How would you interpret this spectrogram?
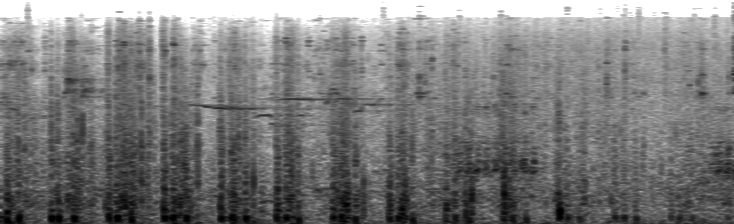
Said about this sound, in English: He kneed his horse and the hunters watched as their quarry wheeled and galloped away.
